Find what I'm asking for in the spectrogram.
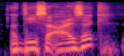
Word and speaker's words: Adisa Isaac: Troy Franklin, Peyton Wilson, Adisa Isaac. Is that how you say it? – Yep.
